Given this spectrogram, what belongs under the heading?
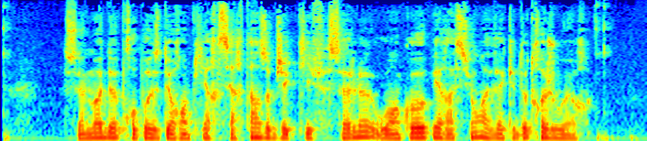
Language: French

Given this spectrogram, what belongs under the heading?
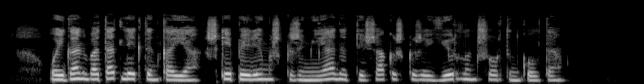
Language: Mari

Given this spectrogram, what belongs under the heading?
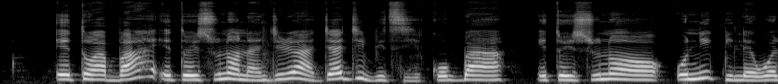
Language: Yoruba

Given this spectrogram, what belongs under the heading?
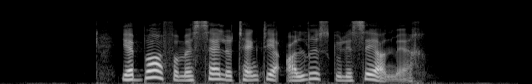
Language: Norwegian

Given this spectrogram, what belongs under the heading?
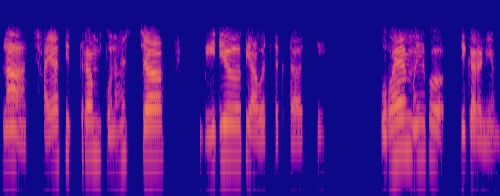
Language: Sanskrit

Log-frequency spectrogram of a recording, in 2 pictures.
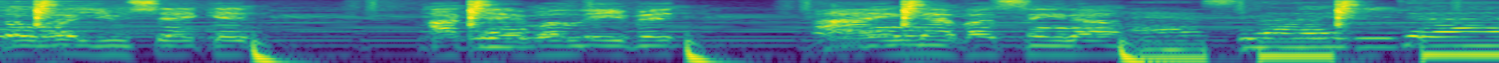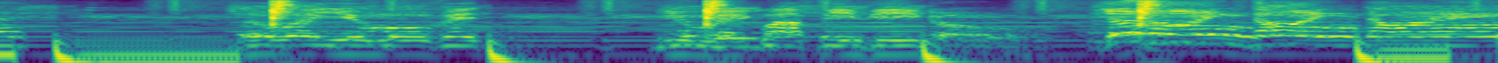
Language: Spanish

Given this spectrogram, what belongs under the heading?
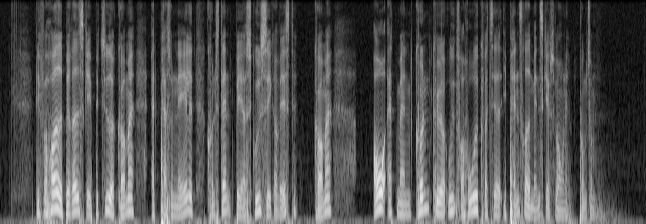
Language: Danish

